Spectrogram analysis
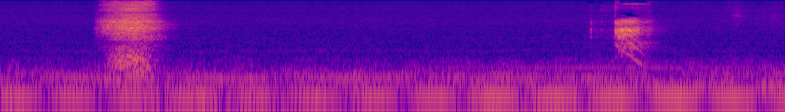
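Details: Two forceful sneezes a few seconds apart over a steady low hum, during a sneezing fit from a cold, with the person tired and bundled up in bed.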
